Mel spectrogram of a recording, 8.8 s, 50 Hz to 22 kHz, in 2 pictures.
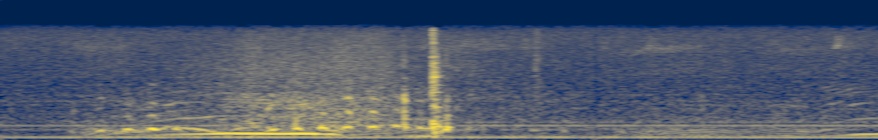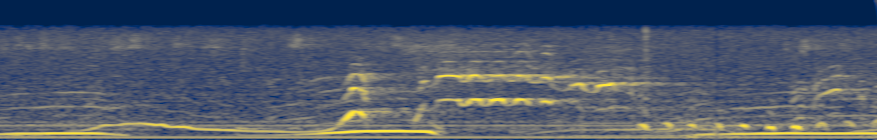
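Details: Spotted hyenas that have stolen a lioness's kill at a noisy scene on a morning safari drive, June 2016; rising and falling whooping calls with chattering giggles overlapping, over a steady engine hum.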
